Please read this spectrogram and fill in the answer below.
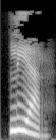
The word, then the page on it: liar: indonesian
